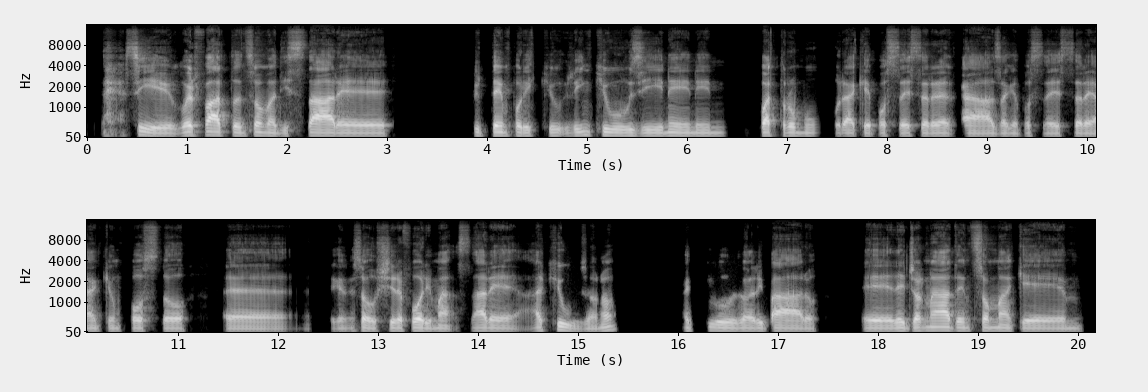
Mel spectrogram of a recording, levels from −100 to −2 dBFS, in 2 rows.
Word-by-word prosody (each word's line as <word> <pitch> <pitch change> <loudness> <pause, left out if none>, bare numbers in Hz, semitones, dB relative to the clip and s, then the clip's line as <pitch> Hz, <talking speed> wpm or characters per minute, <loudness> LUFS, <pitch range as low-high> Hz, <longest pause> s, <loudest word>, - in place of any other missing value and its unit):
Ehm, - - -8
sì 80 -7 +1
quel 100 +5 +4
fatto 105 -2 +5
insomma 90 0 0
di 80 0 -8
stare 85 -2 +3 0.8
più - - -7
tempo 95 -1 +3
ricchiu 90 +1 -3
rinchiusi 90 -2 -1
ne 90 -1 0
ne 85 0 -3
n 85 0 -9 0.3
4 90 - +2
mura, 85 0 -4
che - - -2
possa - - -4
essere 85 0 0
la 80 - -6
casa 80 -1 +1
che 80 0 -6
possa 80 -1 -9
essere 80 0 -1
anche 80 0 -3
un 80 - -7
posto 80 -1 -2 0.3
ehm, 75 -1 -1 0.4
e - - -16
che 75 0 -6
ne 80 - -14
so, 80 - +2
uscire 75 - 0
fuori 90 -3 +4
ma 80 -1 -2
stare 85 -3 -1
al 70 - -5
chiuso, 75 -8 -1
no. 95 +8 -2 0.7
Al - - -4
chiuso, 90 -3 0
al 80 - +1
riparo, 80 -2 +1 0.4
ehm, 80 -1 +3
le 90 +1 +3
giornate 95 +1 +3
insomma 90 -1 -1
che, 80 -1 0
mhmm 75 0 -10
85 Hz, 145 wpm, -24 LUFS, 80-90 Hz, 0.8 s, fatto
